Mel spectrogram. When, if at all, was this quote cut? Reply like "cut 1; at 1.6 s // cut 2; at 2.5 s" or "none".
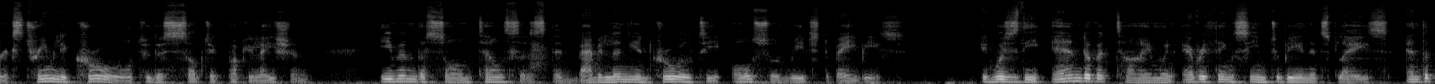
cut 1; at 3.6 s // cut 2; at 9.8 s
